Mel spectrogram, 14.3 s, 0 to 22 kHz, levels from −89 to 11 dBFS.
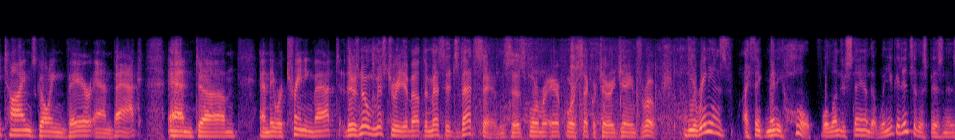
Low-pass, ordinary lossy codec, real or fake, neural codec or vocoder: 7.2 kHz; Opus, 16 kbps; real; none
